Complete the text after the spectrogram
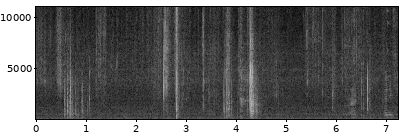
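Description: Flower stems rustle and crinkle as they are handled.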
